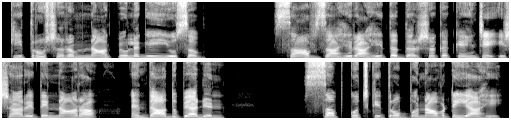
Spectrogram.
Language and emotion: Sindhi, disgusted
